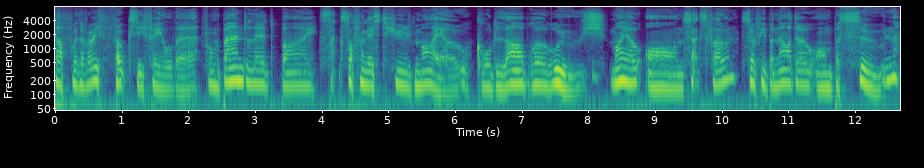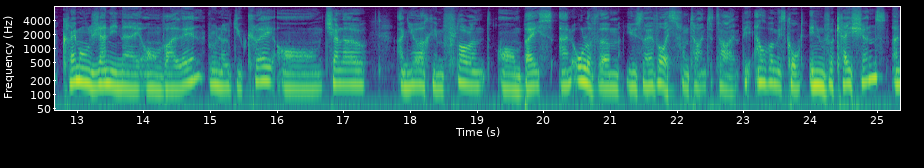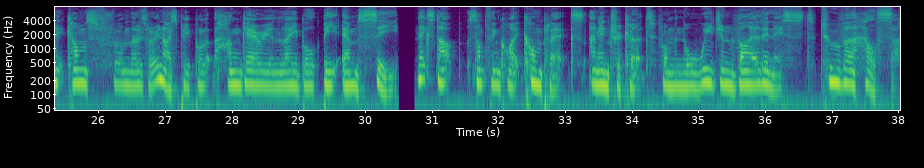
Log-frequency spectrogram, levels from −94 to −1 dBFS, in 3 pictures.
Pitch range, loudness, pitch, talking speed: 145-175 Hz, -22 LUFS, 160 Hz, 125 wpm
